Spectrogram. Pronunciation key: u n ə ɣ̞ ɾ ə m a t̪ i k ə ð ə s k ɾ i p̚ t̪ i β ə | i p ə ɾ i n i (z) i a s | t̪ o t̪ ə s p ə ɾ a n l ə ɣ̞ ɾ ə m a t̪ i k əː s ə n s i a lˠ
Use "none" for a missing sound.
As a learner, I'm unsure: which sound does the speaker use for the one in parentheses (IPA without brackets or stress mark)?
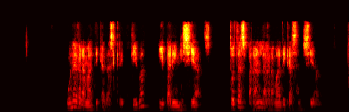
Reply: s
